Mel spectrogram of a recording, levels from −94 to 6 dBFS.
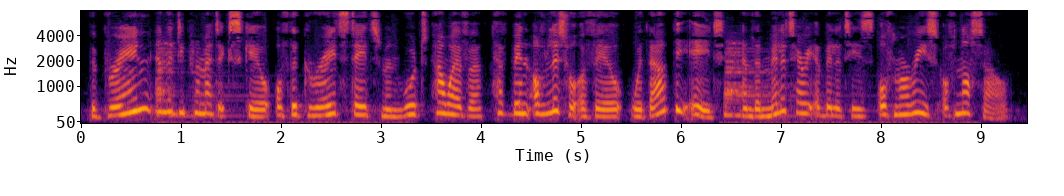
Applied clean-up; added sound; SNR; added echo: neural separator model SepFormer DNS4.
